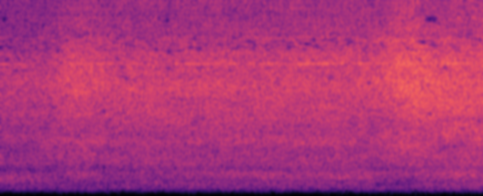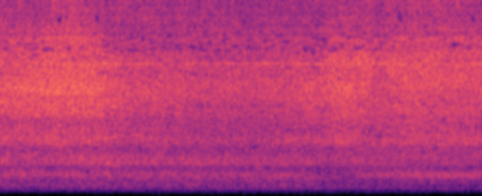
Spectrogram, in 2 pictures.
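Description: A hair dryer fitted with a diffuser blows steadily while drying curly hair, giving a loud, continuous broadband whoosh that swells slightly midway and carries on without a break.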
